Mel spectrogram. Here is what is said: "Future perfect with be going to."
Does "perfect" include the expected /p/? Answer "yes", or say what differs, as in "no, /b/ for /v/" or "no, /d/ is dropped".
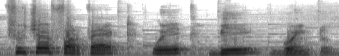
no, /f/ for /p/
